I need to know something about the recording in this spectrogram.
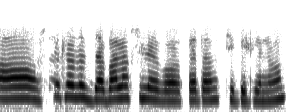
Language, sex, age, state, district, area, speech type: Assamese, female, 30-45, Assam, Barpeta, rural, conversation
